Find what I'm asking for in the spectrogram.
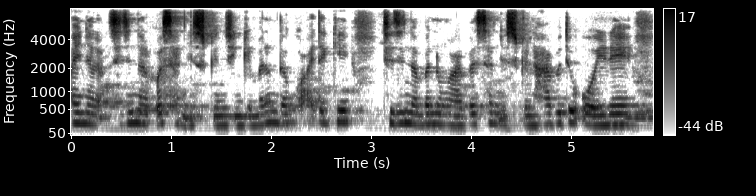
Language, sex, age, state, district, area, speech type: Manipuri, female, 30-45, Manipur, Thoubal, rural, spontaneous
